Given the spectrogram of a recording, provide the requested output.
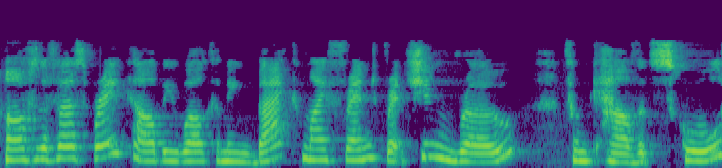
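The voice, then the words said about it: English accent. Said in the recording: “Yes, that's my English accent you're hearing.”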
